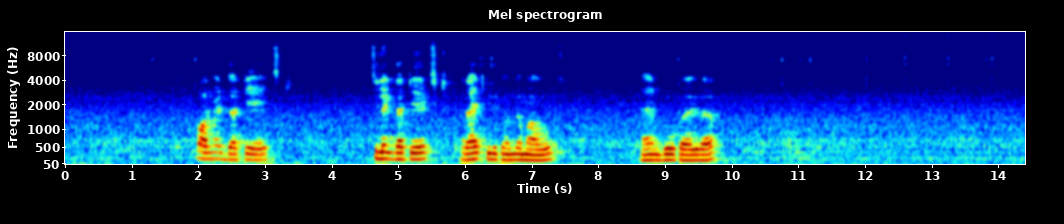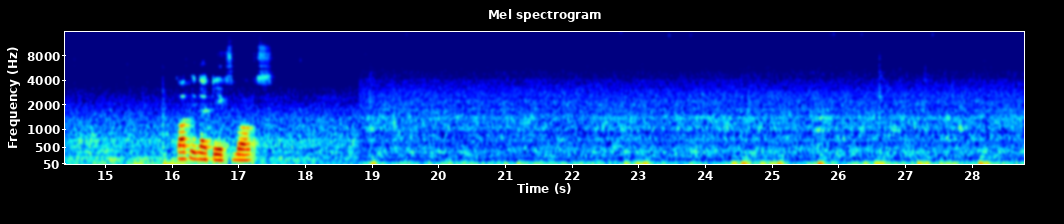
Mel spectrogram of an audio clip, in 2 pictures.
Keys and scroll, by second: 4.4 ctrl+a, 22.9 ctrl+c, 24.6 ctrl+v, 26.3 ctrl+a, 27.0 ctrl+c, 27.4 ctrl+a, 27.9 ctrl+v, 28.6 ctrl+v.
